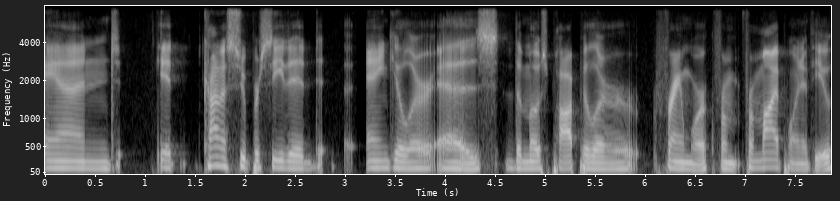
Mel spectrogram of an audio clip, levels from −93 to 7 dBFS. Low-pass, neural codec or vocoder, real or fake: 7.2 kHz; none; real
